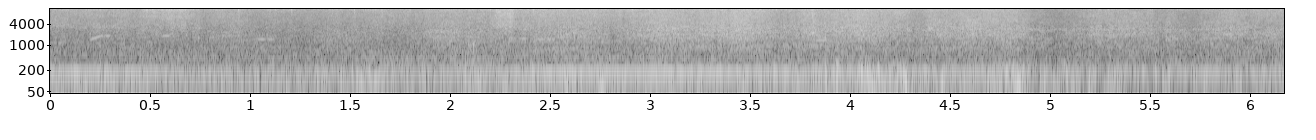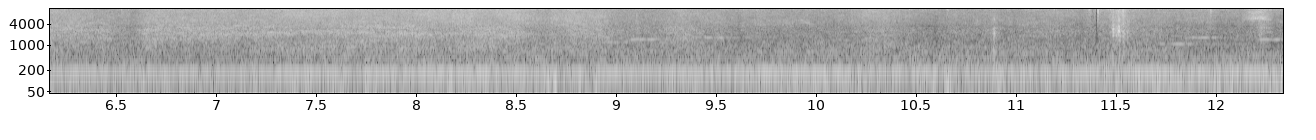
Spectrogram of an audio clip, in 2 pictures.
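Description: Wind rushing and buffeting on a phone's microphone, with a steady low hum underneath.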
